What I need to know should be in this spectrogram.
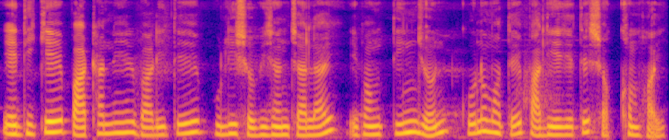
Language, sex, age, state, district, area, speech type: Bengali, female, 45-60, West Bengal, Howrah, urban, read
